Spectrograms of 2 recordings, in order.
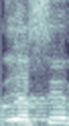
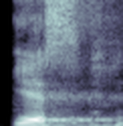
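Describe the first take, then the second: First: It is spoken as two syllables. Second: It is spoken as one short syllable. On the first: The reader has studied with a teacher. The speaker calls it right. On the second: The reader never studied with a teacher. The speaker calls it wrong.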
